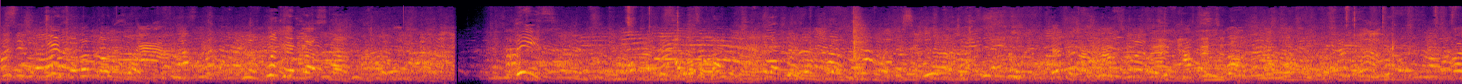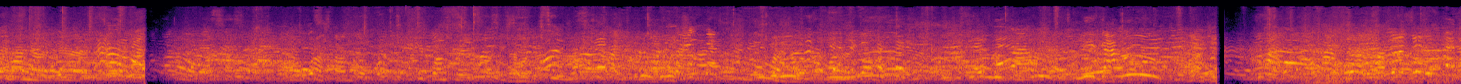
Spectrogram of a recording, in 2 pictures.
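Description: Many adults and children chatter and call out nearby.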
